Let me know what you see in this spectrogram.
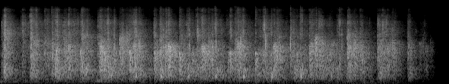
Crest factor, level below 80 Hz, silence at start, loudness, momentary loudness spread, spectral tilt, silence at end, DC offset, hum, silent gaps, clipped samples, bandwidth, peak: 20 dB; -70 dBFS; 0 s; -23 LUFS; 6 LU; 0.5 dB/octave; 0.15 s; under 0.1%; none; none; under 0.1%; 17 kHz; -6 dBFS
